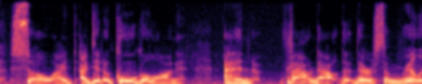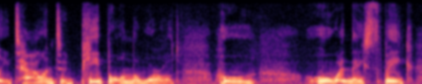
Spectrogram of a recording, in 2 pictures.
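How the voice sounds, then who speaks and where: A woman voicing an awkward young wannabe ASMR vlogger who talks in a hesitant, halting, oblivious way. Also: mid-range voice, gravelly, a little mellow, slightly rough, exaggerated voice. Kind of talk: comedic character monologue.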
